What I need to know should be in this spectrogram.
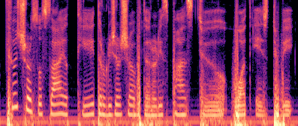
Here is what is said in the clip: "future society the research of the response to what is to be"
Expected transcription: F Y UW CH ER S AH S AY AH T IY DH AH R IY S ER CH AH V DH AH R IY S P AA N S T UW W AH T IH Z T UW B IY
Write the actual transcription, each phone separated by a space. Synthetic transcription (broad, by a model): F Y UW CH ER S AH S AY AH T IY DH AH L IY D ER SH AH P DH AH R IY S P AA N S T UW W AH T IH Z T UW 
